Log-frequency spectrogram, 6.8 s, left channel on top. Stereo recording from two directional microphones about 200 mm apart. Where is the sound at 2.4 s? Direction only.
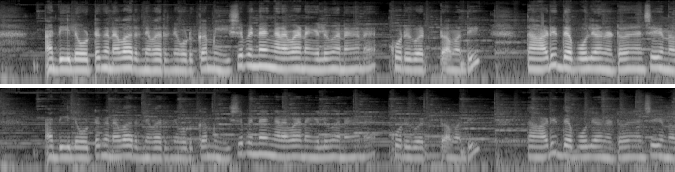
20° left (ahead or behind).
